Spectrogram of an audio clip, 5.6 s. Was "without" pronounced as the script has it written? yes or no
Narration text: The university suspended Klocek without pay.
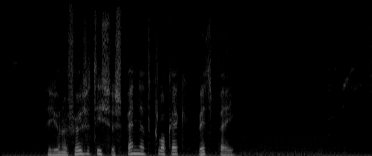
no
